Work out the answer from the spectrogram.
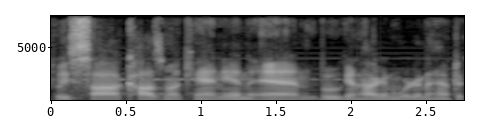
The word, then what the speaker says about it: Bugenhagen: I don't know how to pronounce it. Bugenhagen is how I pronounce it.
